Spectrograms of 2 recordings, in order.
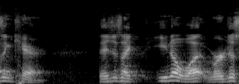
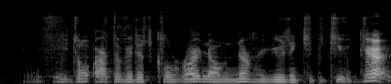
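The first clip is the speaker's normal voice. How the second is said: through gritted teeth, much quieter; 2 semitones lower, 6 dB quieter than usual. Demonstrating the tone to use for a demand, through gritted teeth. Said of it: "you gotta like say it through your teeth".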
